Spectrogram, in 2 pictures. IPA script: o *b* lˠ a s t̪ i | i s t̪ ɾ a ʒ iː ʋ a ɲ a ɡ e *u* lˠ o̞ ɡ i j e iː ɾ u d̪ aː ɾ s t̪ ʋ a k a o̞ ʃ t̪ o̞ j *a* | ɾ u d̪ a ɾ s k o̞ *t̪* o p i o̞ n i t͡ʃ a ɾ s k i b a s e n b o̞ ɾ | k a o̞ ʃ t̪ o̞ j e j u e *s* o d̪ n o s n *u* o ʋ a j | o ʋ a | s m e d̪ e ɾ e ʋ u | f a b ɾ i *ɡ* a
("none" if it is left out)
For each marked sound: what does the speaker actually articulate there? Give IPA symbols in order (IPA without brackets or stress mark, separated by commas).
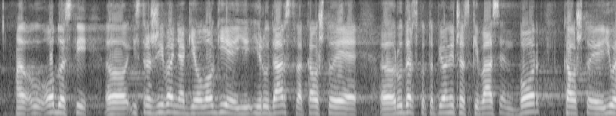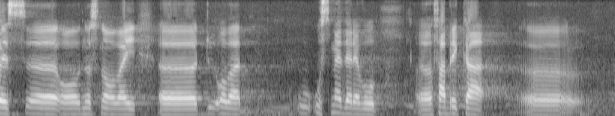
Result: b, o, e, t̪, s, o, k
